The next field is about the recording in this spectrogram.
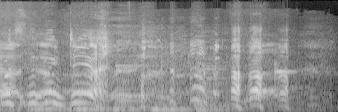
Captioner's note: chuckles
